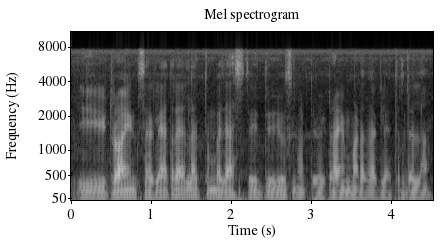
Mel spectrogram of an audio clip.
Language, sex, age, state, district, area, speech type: Kannada, male, 18-30, Karnataka, Chikkamagaluru, rural, spontaneous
